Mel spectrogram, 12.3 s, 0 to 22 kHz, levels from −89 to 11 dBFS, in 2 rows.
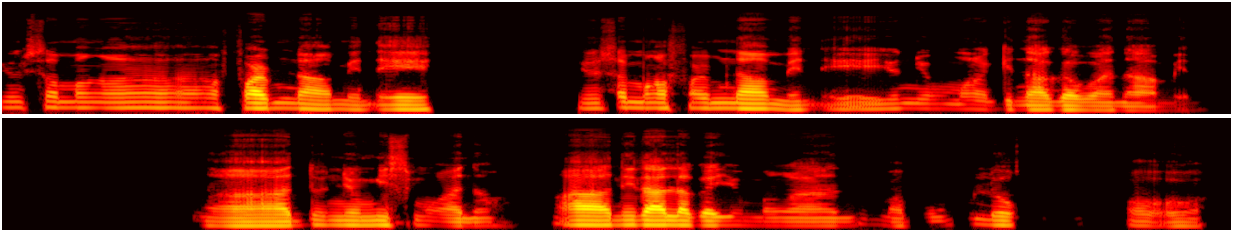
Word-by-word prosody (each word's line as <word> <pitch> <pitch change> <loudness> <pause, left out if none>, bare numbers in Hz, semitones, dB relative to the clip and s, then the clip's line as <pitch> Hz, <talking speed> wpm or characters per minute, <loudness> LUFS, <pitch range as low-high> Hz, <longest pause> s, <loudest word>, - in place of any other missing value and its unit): yung 170 -2 -13
sa 170 - -7
mga 165 -1 -7 0.6
farm 150 0 +5
namin, 125 -4 -2
eh, 120 0 +1 0.8
yung 145 0 -11
sa 165 - -3
mga 155 -1 -2
farm 150 -1 -6
namin, 135 -5 +1
eh, 65 - -10
yun 145 - -14
yung 140 -1 -15
mga 130 -3 -12
ginagawa 110 -2 -1
namin. 95 -1 -9 1.2
Ah, 110 0 +2
dun 130 +1 -8
yung 125 0 -1
mismo 125 -1 -6
ano, 105 0 -8 0.2
ah, 130 -1 +7
nilalagay 130 -2 +6
yung 115 - -26
mga 110 -1 -10 0.2
nabubulok, 120 +4 -9 0.5
oo. 105 -3 -12
125 Hz, 135 wpm, -25 LUFS, 110-140 Hz, 1.2 s, ah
